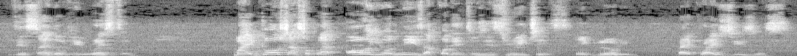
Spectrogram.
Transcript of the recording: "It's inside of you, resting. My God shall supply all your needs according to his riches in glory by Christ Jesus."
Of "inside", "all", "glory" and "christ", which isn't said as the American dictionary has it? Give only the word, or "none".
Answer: inside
